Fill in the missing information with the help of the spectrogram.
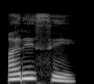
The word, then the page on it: ಅರಿಸೆ: arise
